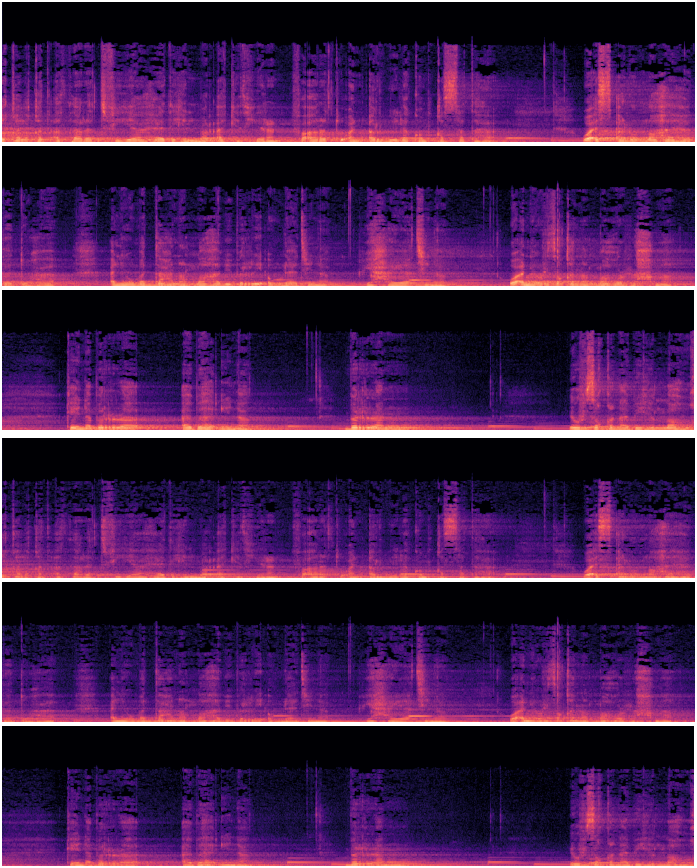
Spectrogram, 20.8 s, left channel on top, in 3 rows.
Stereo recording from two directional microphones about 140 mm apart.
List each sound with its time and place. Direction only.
0.0 s a woman's voice: 55° left (ahead or behind)
14.5 s a woman's voice: 50° left (ahead or behind)
19.5 s a woman's voice: 45° left (ahead or behind)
